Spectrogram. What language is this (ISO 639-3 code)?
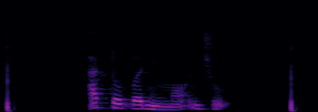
mhk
